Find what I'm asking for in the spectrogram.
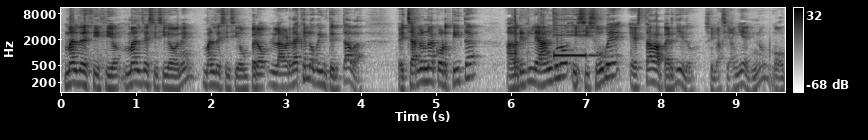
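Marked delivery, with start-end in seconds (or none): none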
